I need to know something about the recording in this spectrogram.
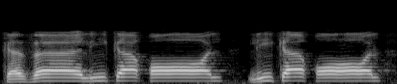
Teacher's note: والكاف والقاف مخرجهما قريب من بعضه فعلينا أن نبين الكاف مرققة والقاف مفخمة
